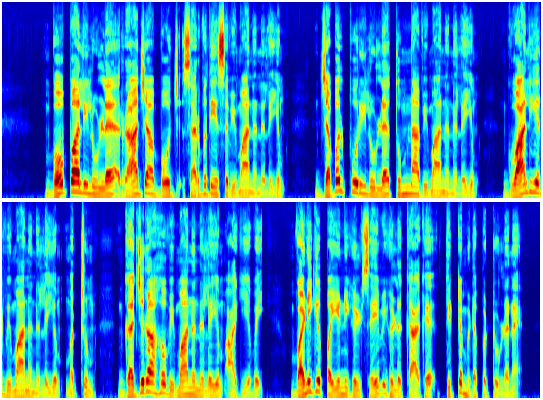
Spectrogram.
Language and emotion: Tamil, neutral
